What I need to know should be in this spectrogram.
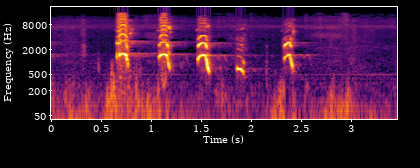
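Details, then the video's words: Sydney, a female Samoyed, going crazy with excitement after grooming: a series of short, sharp, high-pitched yelping barks with strong harmonics, five bursts about every half second, with a faint tonal hum in the background. "Sydney the samoyed goes crazy after grooming!"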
